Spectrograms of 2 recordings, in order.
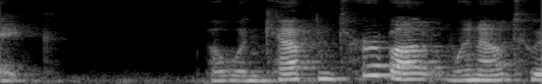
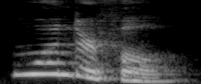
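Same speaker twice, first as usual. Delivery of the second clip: much higher, delighted cry; thrilled exclamation; 11 semitones higher, slower than usual. Acted. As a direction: gasp it out in delight. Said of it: "said Mister Porter".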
